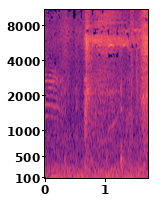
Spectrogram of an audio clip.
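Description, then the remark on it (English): A cat meows loudly in a couple of short, strained calls over a steady low rumbling background hum. “The cat is very loud.”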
